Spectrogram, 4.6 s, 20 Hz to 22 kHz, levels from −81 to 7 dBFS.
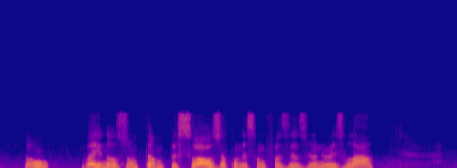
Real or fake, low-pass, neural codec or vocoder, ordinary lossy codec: fake; 7.2 kHz; codec, 16 kHz, 0.7 kbps, FocalCodec; MP3, 64 kbps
